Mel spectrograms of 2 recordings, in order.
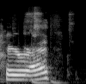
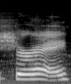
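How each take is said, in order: First: The name is read out as it is spelled. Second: The name is said the French way. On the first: This follows the spelling of the name. The speaker calls it wrong. "that's how it's spelled" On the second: This is how the name really goes. The speaker calls it right. "but it is Sheree"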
